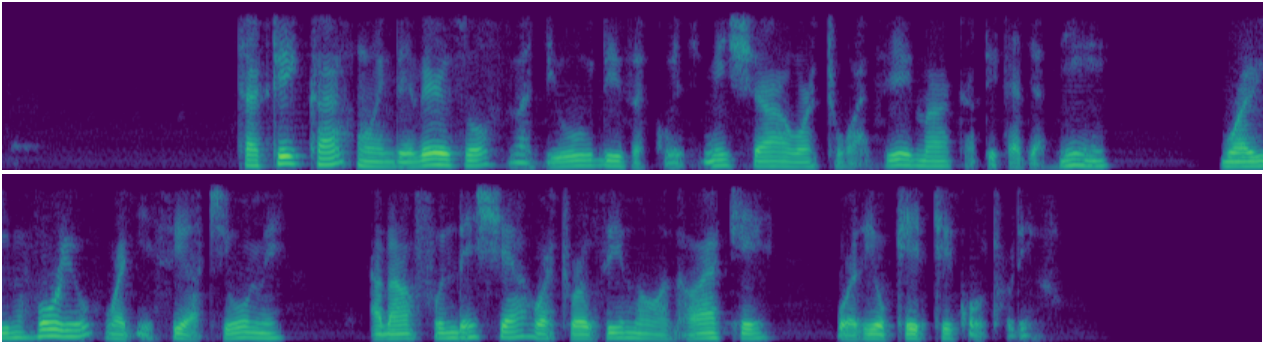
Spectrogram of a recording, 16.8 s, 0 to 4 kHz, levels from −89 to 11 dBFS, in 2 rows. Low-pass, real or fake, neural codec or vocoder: 3.6 kHz; fake; codec, 16 kHz, 1 kbps, FunCodec, trained on LibriTTS, 50 frames a second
